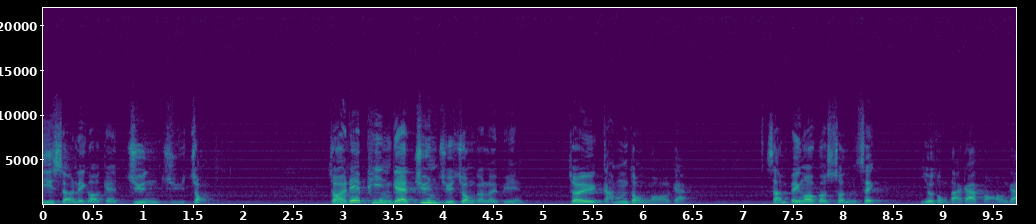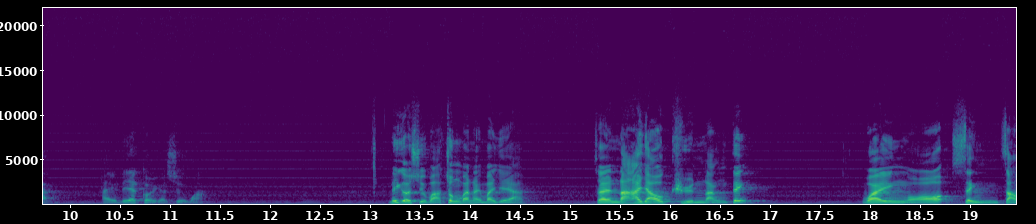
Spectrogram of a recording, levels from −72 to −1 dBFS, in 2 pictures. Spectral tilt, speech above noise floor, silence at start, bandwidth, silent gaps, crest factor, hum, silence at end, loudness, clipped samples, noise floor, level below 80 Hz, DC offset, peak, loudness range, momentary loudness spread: -3.5 dB/octave; 27 dB; 0 s; over 20 kHz; none; 24 dB; none; 0 s; -26 LUFS; under 0.1%; -53 dBFS; -56 dBFS; under 0.1%; -4 dBFS; 13 LU; 21 LU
